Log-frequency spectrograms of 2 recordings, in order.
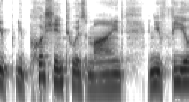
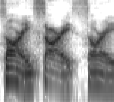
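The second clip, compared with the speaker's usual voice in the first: put-on Canadian accent; 4 dB louder than usual. Apologizing to another player during a game: Canadian sorry. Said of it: "Canadian sorry".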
